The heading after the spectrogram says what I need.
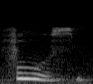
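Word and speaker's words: Fuß: so the vowel here right before the estet is stretched so it's Foos okay it's not F it's fool okay a little bit longer that's the function of this s okay good so that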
